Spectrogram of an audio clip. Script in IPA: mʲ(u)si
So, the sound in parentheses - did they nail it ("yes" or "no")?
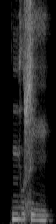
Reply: yes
